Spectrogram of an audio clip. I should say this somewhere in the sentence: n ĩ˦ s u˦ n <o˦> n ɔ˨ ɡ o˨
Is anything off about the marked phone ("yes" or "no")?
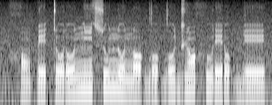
yes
